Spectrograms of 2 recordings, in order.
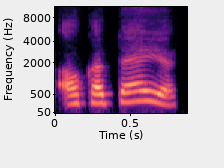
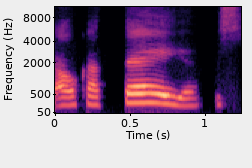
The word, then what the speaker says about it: alcateia: ali mais fácil alcateia alcateia é paroxítona por quê Porque não é a última sílaba mas é a ante penúltima que tem a que tem o som mais forte alcateia isso isso é a sílaba tônica e de tongo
